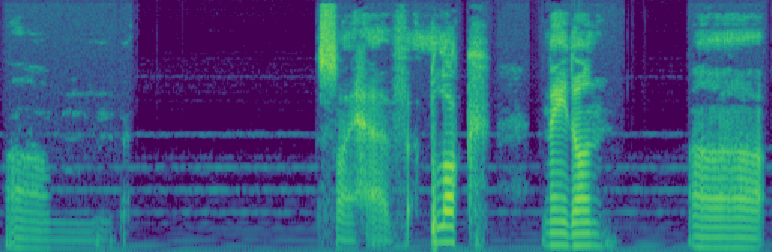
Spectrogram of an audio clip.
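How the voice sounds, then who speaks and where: A man with a Maltese accent talks through his gameplay without a script, trailing off and searching for words. His voice has a creaky, gravelly edge. The recording is dull and muffled, with light music behind him. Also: drawn-out words, pauses often. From Malta. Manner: hesitant, thinking aloud, trailing off. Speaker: gaming video creator. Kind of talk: unscripted gameplay commentary. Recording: muffled, dull low-fidelity audio.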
